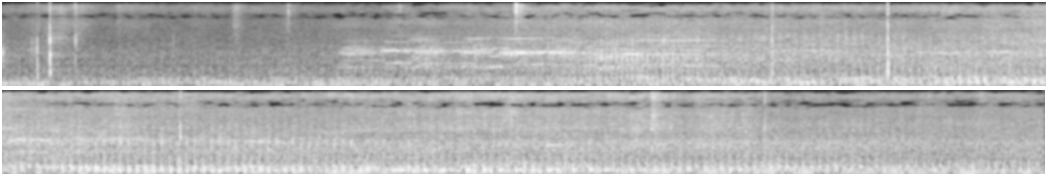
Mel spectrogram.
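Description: A bird calling from about two seconds in, over a low steady rumble that grows louder in the second half.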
